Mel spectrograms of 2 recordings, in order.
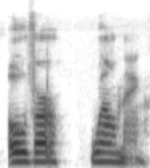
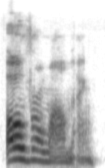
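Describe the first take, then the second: First: Said in the usual way. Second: "Overwhelming" louder, leaned on hard; "Overwhelming" punched out louder for emphasis; emphatic repeat. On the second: Real, not acted. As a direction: repeat "Overwhelming" with full weight.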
